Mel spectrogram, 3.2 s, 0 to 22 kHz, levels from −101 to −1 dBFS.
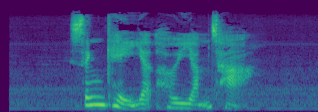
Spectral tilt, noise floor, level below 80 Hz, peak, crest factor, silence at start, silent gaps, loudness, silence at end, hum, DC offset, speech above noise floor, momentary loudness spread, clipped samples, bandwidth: -1 dB/octave; -61 dBFS; -88 dBFS; -6 dBFS; 24 dB; 0.7 s; none; -26 LUFS; 0.65 s; none; under 0.1%; 33 dB; 10 LU; under 0.1%; 14 kHz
